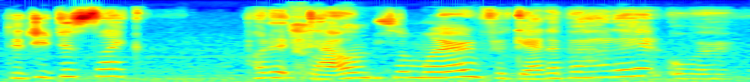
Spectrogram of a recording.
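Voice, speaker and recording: A woman's voice: sits high, a little fast, a little hiss or hum. A woman playing her character in a tabletop role-playing game, talking in a bubbly, casual, teasing way. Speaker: player.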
